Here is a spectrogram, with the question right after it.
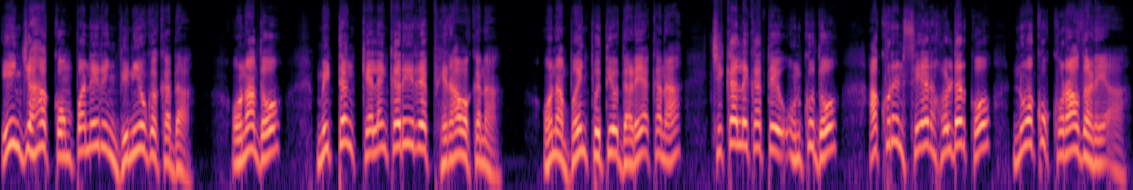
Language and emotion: Santali, angry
